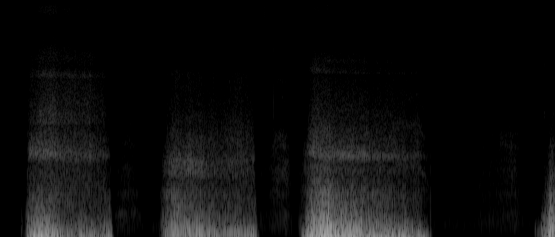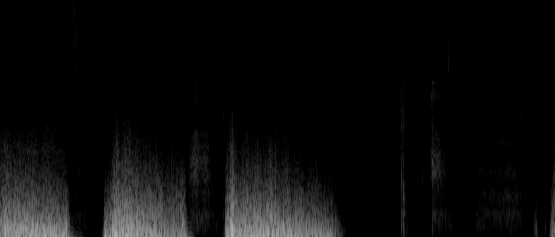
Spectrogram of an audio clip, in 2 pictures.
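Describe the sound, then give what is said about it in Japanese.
Six long puffs of breath blown into the listener's ear for ASMR, each a soft, roaring gust of air about two seconds long, separated by short silent gaps, with no voice. “耳風、気持ちいい？もっとしてあげるね。”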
